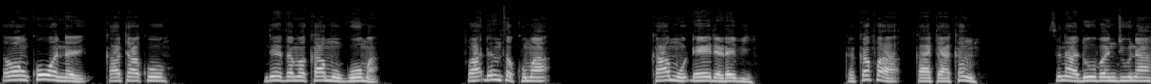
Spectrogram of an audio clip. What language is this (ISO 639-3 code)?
hau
